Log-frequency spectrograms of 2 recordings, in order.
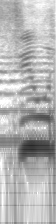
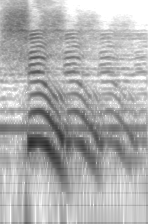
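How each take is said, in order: First: The opening sh sound is soft and weak. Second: The opening sh sound is a strong hiss. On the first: The speaker calls it wrong. "शिव नहीं" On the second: The speaker calls it right. "शक्कर का श"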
